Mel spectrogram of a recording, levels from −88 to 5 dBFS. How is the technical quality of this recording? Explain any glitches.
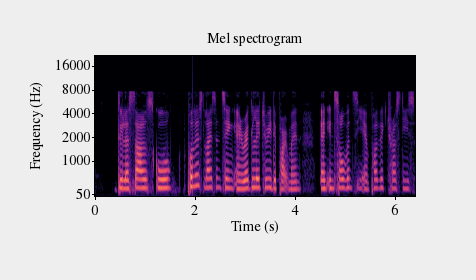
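The recording has two glitches. From 1.95 to 2.56 s, and from 4.88 s to the end, the speech abruptly drops about 6 dB. This is likely one channel drops out. Unlike a fade, the step is instant, and the first one recovers just as suddenly.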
